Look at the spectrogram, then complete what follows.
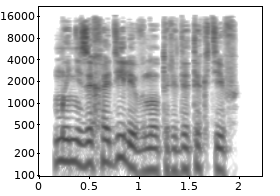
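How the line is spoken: Trembling voice. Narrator (Russian): дрожащим голосом продолжила

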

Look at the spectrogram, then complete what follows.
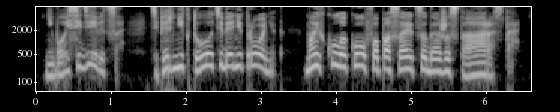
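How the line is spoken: Whispered. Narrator (Russian): Иван шепнул

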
